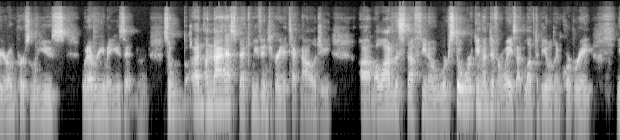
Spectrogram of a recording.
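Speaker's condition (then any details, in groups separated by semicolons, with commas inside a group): No condition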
